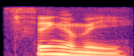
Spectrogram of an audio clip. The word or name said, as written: thingummy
